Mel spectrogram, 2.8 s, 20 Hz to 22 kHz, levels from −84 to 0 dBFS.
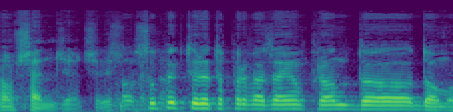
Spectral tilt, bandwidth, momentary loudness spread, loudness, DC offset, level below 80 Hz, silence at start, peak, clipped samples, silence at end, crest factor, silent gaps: -6.5 dB/octave; 15.5 kHz; 11 LU; -23 LUFS; under 0.1%; -54 dBFS; 0 s; -8 dBFS; under 0.1%; 0 s; 16 dB; none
